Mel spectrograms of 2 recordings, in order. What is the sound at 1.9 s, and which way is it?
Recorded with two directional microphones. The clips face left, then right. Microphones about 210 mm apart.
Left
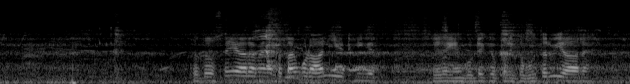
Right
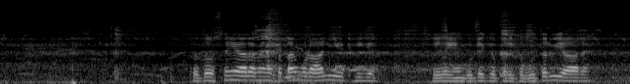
Speech, 40° right (ahead or behind).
